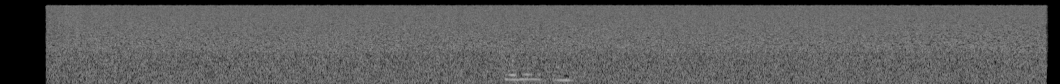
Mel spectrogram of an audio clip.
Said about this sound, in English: I'm about to play a little bit of white noise for you. If you can, turn the volume up and stay in that position. If you are sensitive at all to white noise for any reason, please skip ahead 10 seconds.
